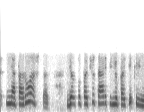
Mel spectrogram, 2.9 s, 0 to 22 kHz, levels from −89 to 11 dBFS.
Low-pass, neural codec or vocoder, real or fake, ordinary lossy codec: 7.2 kHz; none; real; MP3, 64 kbps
